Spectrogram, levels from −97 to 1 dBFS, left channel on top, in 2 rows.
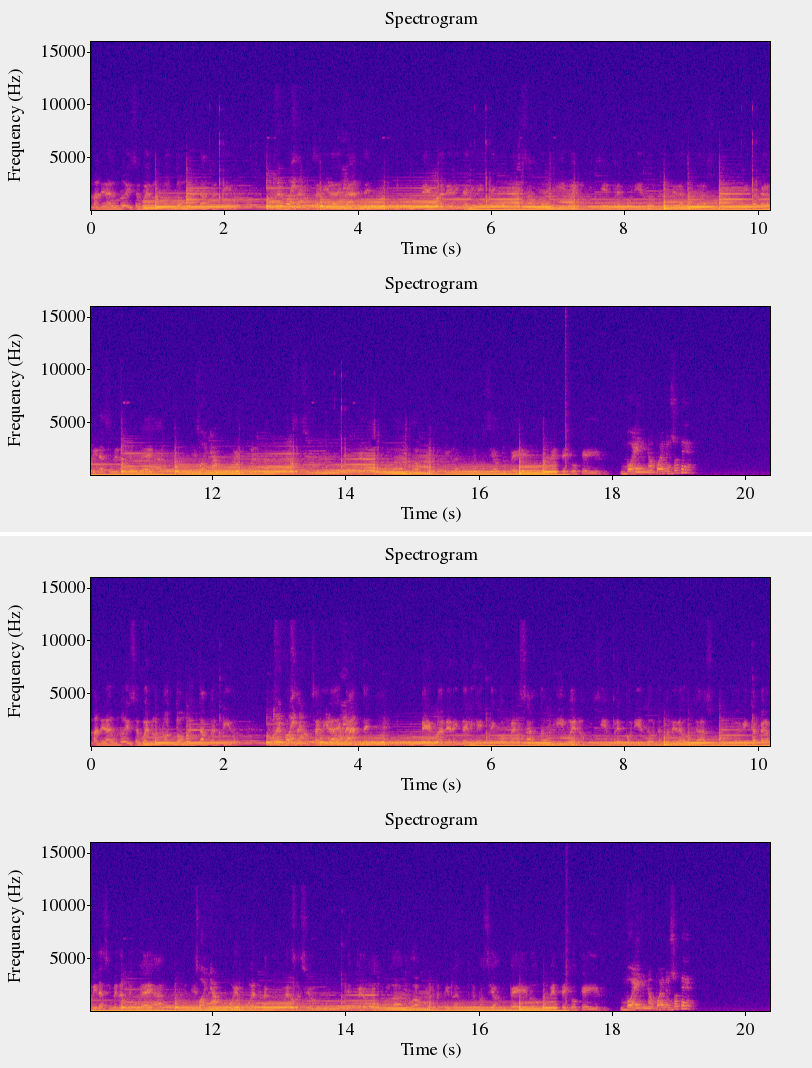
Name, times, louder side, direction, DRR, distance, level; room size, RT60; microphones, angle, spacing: voice 1, 0.0-2.2 2.6-4.2 5.0-11.3 11.7-13.6 14.0-17.9, right 1 dB, 75° right, 1.7 m, -33 dB
sound 1, 0.8-17.2, left 3 dB, 35° left, 0.4 m, -24 dB
voice 2, 2.7-4.0 11.7-12.1 18.1-19.2, right 1 dB, 25° right, 1.2 m, -30 dB
sound 2, 5.6-17.3, equal, 65° left, 2.4 m, -27 dB
6.2 x 2.9 x 5.4 m
head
